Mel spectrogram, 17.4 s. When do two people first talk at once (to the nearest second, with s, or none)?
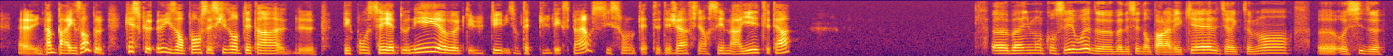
none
